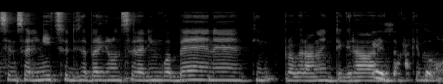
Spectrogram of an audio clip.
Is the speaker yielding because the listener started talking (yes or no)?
yes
